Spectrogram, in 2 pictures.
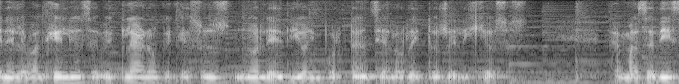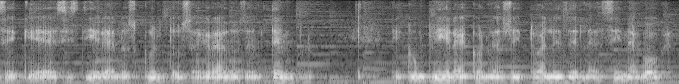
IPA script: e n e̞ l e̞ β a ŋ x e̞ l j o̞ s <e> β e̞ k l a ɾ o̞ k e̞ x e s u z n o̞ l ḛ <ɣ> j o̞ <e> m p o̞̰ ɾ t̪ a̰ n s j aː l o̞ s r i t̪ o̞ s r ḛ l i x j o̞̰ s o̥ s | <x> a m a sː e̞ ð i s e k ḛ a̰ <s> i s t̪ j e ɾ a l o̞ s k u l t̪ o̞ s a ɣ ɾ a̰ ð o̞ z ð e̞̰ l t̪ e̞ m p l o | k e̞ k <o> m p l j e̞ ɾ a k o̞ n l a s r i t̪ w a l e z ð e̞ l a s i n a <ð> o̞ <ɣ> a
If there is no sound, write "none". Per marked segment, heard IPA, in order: e, ð, i, x, s, u, ɣ, ɣ

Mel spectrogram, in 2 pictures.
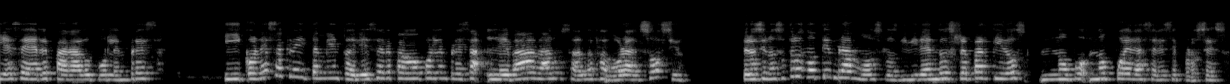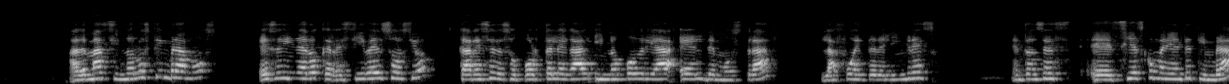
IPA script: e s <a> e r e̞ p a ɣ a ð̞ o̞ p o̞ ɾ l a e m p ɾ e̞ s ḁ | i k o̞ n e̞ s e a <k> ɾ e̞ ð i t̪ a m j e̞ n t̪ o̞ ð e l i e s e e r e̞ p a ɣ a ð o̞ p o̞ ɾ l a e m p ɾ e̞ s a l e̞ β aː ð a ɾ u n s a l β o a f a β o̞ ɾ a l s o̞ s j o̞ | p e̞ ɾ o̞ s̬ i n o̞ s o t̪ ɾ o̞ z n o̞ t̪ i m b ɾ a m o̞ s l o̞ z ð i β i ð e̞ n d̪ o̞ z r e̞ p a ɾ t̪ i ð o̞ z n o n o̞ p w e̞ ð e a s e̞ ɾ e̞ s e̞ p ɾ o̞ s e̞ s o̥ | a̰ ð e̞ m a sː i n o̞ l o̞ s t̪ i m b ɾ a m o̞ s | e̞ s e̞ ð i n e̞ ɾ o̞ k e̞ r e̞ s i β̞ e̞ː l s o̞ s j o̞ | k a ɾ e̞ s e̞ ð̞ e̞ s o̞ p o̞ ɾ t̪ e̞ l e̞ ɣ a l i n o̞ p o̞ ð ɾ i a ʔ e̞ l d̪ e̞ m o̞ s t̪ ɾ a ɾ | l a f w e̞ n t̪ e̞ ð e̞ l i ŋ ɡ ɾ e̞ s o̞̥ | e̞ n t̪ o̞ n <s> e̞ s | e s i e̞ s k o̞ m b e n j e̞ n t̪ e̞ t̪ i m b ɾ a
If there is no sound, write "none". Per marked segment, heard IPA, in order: e, k, s

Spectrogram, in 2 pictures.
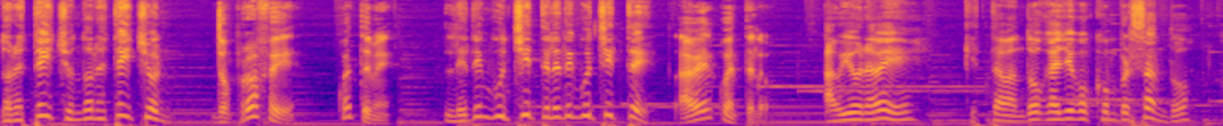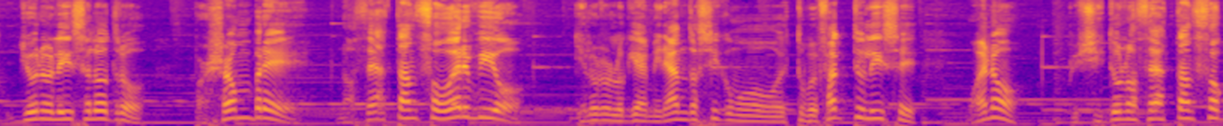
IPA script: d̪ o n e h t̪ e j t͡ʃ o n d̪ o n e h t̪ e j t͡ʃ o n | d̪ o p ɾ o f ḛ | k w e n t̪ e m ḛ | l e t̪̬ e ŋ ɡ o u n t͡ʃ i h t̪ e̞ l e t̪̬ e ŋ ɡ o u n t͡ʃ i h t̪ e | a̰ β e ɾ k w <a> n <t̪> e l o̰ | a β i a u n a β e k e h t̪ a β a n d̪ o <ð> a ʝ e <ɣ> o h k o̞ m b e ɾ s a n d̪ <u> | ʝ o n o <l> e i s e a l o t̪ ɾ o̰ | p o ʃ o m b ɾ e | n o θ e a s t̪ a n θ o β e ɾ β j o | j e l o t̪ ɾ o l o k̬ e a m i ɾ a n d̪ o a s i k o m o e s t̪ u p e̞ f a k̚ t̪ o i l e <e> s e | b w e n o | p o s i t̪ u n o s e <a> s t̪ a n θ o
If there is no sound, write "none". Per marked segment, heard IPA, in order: e, t̪, ɣ, ɣ, o, l, i, a

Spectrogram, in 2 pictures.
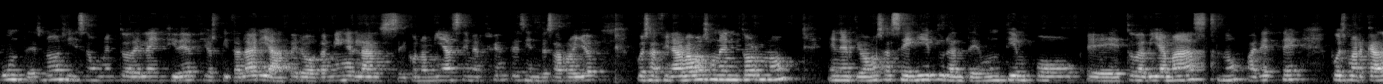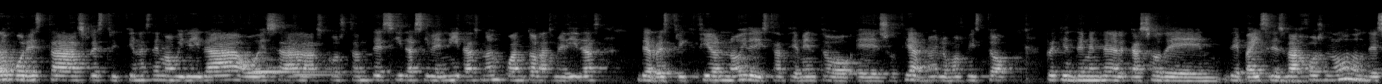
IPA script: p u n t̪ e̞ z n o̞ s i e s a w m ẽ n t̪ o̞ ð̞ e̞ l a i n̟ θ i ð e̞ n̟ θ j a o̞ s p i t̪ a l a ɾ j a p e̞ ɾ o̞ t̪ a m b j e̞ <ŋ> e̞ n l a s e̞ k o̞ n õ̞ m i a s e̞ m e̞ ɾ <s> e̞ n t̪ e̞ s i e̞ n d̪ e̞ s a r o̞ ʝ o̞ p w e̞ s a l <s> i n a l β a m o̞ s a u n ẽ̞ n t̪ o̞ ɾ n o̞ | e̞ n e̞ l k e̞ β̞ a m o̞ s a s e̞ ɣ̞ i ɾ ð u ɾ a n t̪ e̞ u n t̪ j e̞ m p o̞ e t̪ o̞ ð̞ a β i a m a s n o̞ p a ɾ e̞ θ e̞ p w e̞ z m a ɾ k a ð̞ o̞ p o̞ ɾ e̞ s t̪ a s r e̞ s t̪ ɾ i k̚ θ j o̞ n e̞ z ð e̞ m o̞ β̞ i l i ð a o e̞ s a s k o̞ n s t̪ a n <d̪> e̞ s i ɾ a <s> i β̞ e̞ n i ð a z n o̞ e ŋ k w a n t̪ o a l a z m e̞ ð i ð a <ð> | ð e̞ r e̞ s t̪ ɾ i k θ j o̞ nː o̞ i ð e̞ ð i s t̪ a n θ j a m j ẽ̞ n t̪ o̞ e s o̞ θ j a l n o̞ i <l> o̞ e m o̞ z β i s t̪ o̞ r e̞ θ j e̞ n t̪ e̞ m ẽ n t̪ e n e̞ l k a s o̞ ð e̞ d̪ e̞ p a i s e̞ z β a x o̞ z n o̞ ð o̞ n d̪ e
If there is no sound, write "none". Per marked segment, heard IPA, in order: ŋ, x, f, t̪, s, z, l

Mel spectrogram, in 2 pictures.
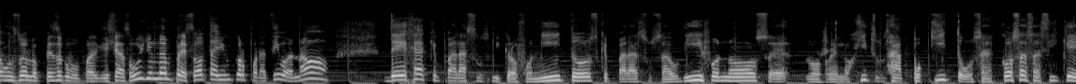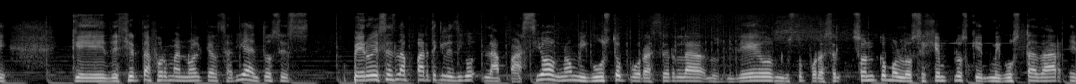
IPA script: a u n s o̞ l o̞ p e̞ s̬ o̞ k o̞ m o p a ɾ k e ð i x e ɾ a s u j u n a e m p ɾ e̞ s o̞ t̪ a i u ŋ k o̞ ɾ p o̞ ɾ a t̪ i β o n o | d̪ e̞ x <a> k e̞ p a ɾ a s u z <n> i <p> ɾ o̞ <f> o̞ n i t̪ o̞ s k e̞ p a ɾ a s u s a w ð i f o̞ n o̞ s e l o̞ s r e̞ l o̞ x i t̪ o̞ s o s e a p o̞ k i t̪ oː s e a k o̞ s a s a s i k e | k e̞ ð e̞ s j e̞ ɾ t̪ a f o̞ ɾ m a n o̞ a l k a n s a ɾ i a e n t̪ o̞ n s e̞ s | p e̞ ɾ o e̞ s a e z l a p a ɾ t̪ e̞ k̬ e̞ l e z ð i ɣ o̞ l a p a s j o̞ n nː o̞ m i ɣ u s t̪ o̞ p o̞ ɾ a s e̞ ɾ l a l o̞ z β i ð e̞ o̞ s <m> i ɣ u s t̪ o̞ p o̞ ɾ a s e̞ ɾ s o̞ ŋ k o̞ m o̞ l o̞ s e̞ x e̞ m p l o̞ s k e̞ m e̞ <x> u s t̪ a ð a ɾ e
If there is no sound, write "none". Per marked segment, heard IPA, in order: a, m, k, f, m, ɣ

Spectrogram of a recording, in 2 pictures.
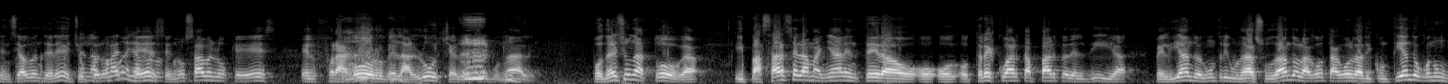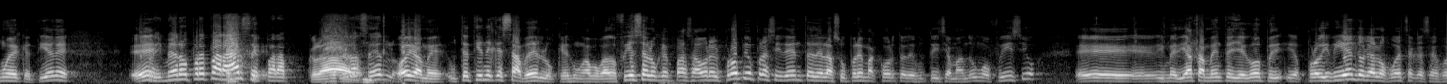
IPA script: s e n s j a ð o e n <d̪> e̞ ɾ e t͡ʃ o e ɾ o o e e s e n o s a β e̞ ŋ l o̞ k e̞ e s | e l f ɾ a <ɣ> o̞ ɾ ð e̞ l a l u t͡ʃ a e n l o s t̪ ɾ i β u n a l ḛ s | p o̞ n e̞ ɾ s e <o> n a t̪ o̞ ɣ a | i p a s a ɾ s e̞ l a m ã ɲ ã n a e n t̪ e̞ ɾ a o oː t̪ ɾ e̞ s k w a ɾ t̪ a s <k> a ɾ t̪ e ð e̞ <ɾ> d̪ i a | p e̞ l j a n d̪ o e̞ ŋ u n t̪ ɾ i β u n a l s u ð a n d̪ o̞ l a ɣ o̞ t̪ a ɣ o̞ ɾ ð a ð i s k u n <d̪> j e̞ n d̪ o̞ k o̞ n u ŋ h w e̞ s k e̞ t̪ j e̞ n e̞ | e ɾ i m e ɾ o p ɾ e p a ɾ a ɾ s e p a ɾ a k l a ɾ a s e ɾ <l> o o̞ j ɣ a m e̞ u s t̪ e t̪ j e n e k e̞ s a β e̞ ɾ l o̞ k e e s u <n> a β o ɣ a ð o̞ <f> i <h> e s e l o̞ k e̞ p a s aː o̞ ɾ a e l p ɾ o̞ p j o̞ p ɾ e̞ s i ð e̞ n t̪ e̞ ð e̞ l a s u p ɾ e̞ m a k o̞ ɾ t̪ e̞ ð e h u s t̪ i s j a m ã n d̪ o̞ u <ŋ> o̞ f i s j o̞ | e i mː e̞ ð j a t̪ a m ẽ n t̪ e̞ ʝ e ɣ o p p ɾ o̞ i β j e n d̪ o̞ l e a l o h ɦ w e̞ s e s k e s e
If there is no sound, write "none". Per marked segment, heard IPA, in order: d̪, ɣ, u, p, l, t̪, l, ŋ, f, h, ŋ

